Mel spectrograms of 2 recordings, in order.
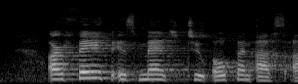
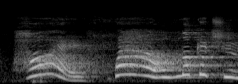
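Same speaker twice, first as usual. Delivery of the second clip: high, loud, bubbling praise for a struggling skier; cheerleading a beginner skier on the trail, much higher and louder; gushing cheer; 10 semitones higher, 6 dB louder, slower than usual. Retold or imitated. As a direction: sound thrilled to see her again. Enthusiastic woman cheers her on.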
